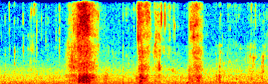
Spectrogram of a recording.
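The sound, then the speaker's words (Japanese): Kato Pork belly with a soft, fatty layer being eaten: three short, moist crunching bites about half a second apart, the first the loudest, against a quiet background. “加藤ポークのバラのこのね、油の部分がね、すごい感じだ。でもこれ、いただきます。”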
